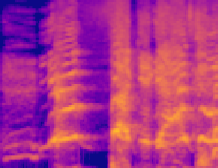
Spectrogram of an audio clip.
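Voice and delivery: very high, loud tearful shriek, slowed; comic mocking impression of an upset girl yelling; mock crying scream. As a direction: imitate a sobbing girl screaming insults. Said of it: "one of them was like".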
